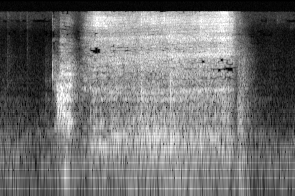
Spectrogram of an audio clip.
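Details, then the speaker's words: Home plasma pen (electrocautery plasma jet) applied to anesthetized facial skin: steady hissing, sizzling burst of about two seconds in a quiet room; plasma pen firing. "Dá pra ver a luzinha dele queimando? Ui."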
